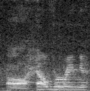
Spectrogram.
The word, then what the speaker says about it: Helvering: Halvering, which is spelled Helvering, versus Davis, 301, U.S.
